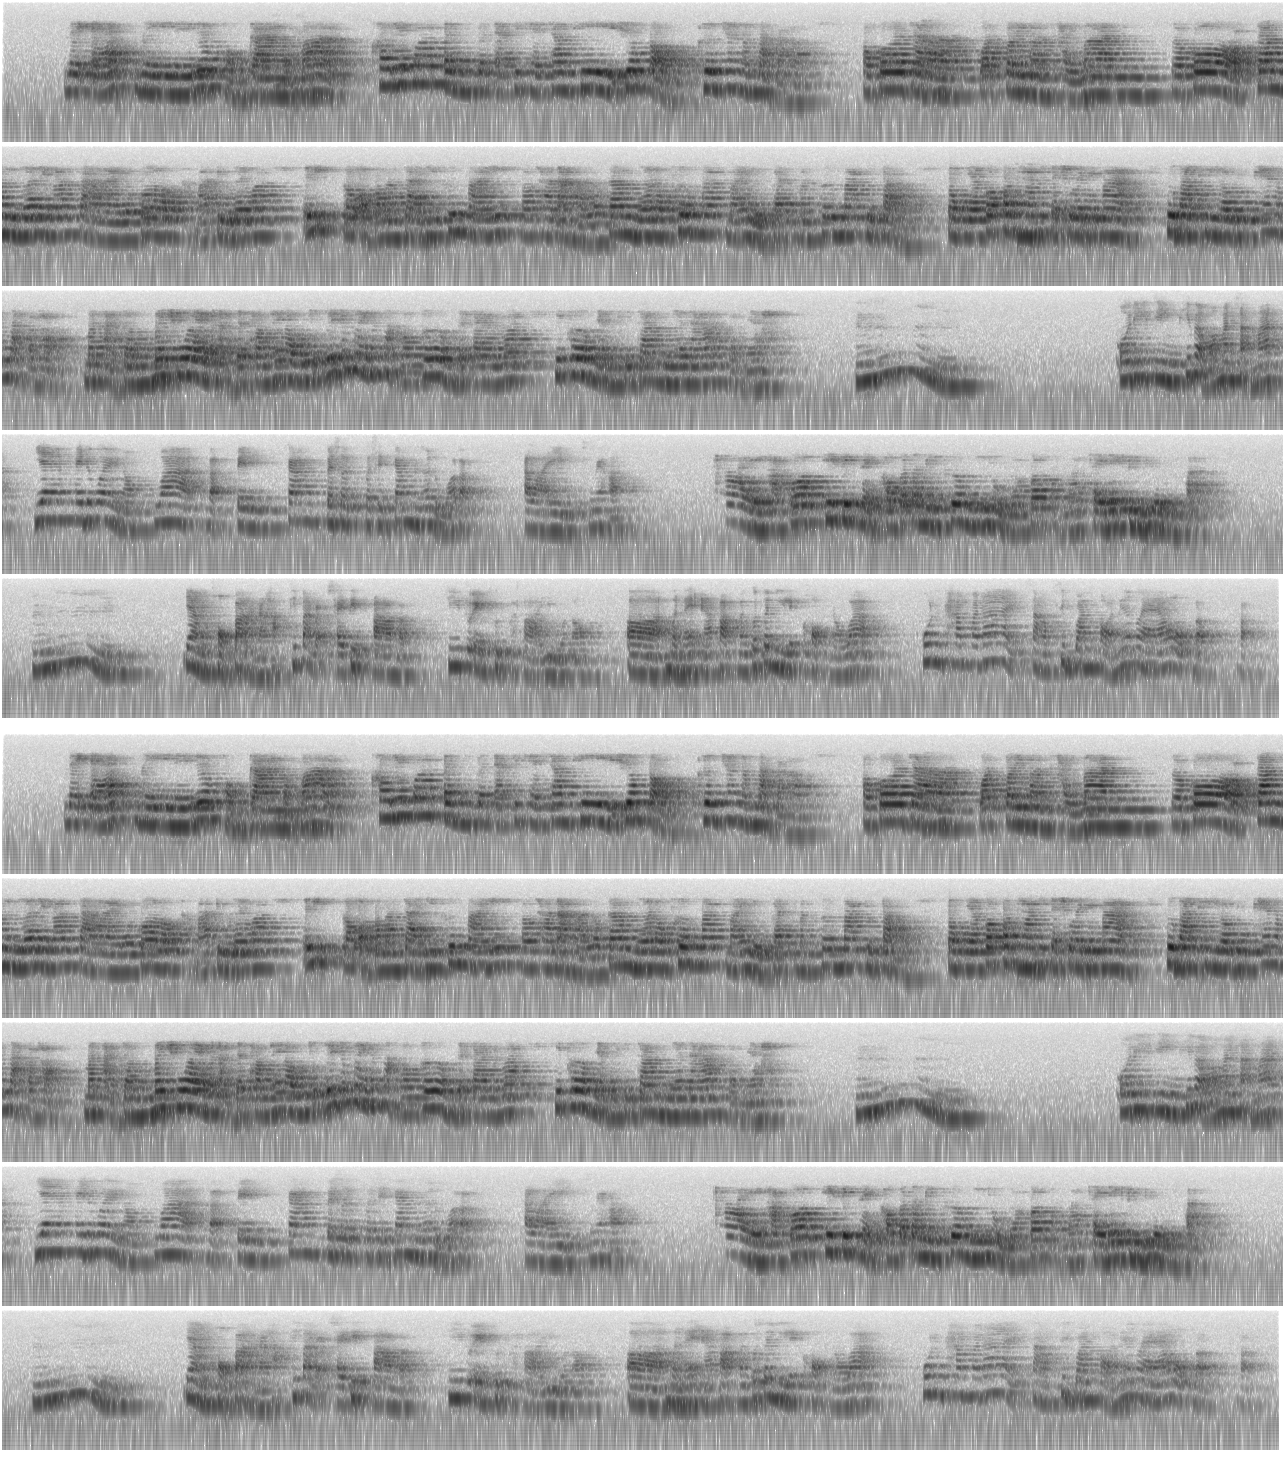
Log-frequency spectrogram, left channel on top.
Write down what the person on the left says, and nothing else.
อืม
อ๋อ
อืม
อืมโอ้ดีจริงที่แบบว่ามันสามารถแยกให้ด้วยเนาะว่าแบบเป็นกล้ามเปอร์เซ็นต์เปอร์เซ็นต์กล้ามเนื้อหรือว่าแบบอะไรอย่างงี้ใช่ไหมคะ
อืม อย่างของป่านนะคะที่ป่านแบบใช้ติดตามแบบที่ตัวเองฝึกภาษาอยู่อะเนาะเอ่อเหมือนในแอปอะมันก็จะมีเรคคอร์ดเนาะว่าคุณทำมาได้สามสิบวันต่อเนื่องแล้วแบบแบบ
